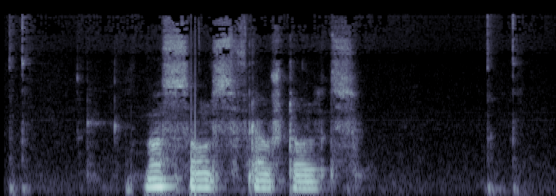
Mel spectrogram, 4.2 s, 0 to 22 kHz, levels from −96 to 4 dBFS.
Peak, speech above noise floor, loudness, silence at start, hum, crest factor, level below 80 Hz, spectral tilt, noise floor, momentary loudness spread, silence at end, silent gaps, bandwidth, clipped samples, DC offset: -6 dBFS; 47 dB; -25 LUFS; 0.05 s; none; 20 dB; -58 dBFS; -5.5 dB/octave; -70 dBFS; 24 LU; 1.5 s; none; 17 kHz; under 0.1%; under 0.1%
